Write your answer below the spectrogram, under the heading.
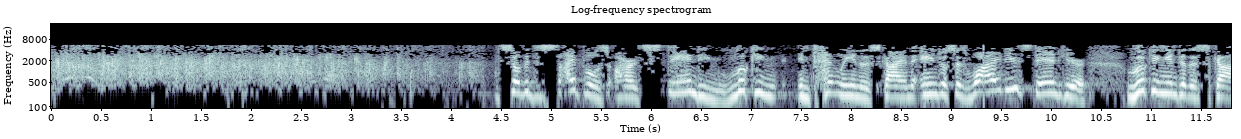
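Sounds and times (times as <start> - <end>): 
applause: 0.0 - 4.5
speech: 4.6 - 11.8.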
